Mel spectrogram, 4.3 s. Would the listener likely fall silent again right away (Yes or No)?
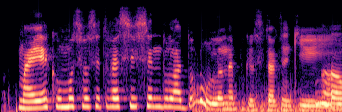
No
